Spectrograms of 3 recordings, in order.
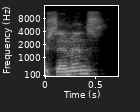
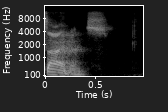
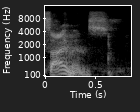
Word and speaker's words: Simons: It's just something where somebody will say, Mr. Simmons, it's Simons. It's Simons.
